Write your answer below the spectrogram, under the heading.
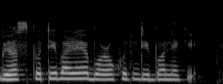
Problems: none marked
